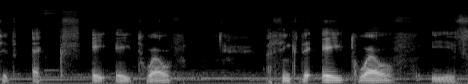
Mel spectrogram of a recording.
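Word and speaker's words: X Æ A-12: That's how you pronounce it, XAA12.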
